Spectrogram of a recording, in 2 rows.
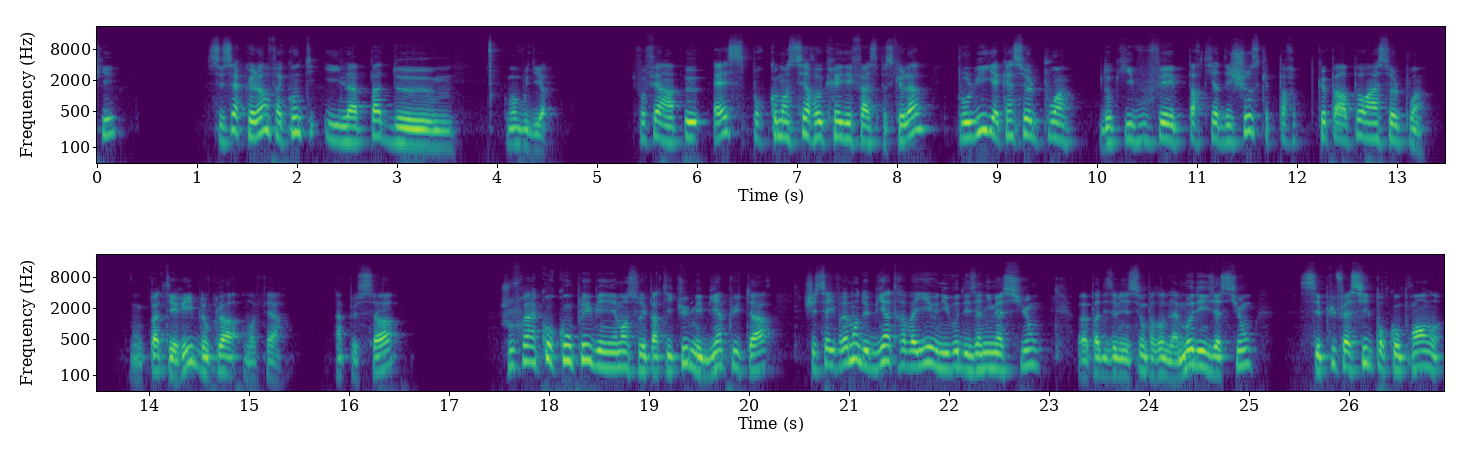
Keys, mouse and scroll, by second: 1.1 click, 1.7 Tab, 5.7 e, 8.0 click, 12.4 e, 14.1 click, 14.7 e, 15.7 click, 16.3 e, 17.4 click, 18.0 e, 19.1 click, 19.8 f, 20.7 Tab, 23.8 KP_1, 25.1 scroll down 1, 26.4 shift+middle click.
